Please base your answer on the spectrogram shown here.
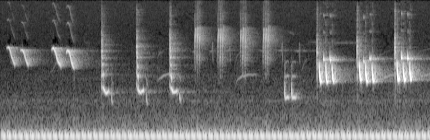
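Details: Nightingale song with quick paired high whistles, sharp falling notes, short pure tones and a series of rattling trilled bursts at the end, against a constant low-pitched hum.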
